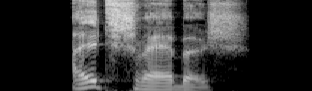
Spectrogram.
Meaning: Old Swabian
- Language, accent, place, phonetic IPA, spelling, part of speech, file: German, Germany, Berlin, [ˈaltˌʃvɛːbɪʃ], altschwäbisch, adjective, De-altschwäbisch.ogg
